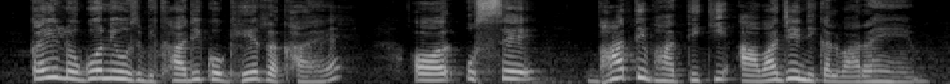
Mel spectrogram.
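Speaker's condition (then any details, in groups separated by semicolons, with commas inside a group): No condition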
